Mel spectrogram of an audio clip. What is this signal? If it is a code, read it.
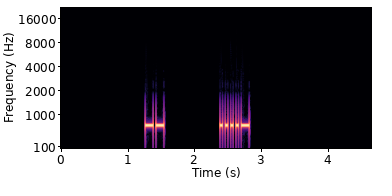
Morse code, heard as a keyed tone, about 30 wpm, 700 Hz. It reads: M 4
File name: Lesson 18d - Letter m - Two Characters 30wpm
